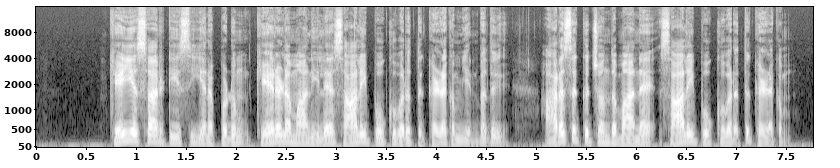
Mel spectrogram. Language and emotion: Tamil, neutral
